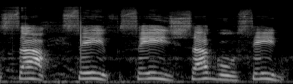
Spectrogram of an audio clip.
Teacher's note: The alveolar sibilants. Voiceless alveolar sibilants. Initial. Sack, safe, sage, sago, sade.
